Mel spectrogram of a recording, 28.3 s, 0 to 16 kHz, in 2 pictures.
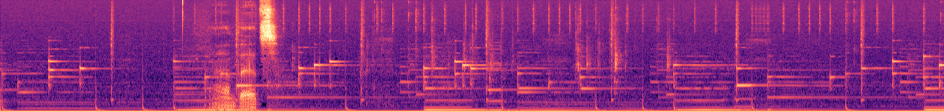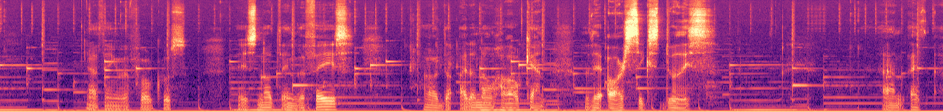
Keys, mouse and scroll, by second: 5.6 click, 6.9 right click, 15.9 click, 17.6 click, 19.4 click.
